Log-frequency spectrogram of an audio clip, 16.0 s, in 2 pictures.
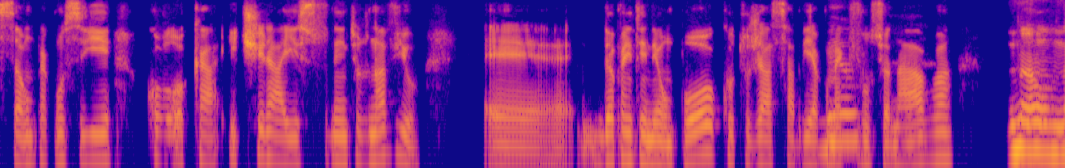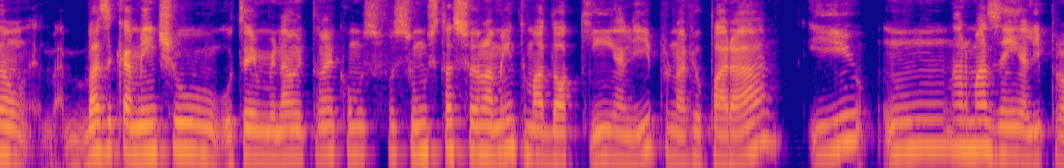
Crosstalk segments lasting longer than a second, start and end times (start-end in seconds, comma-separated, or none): none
